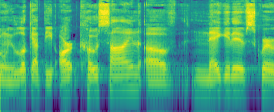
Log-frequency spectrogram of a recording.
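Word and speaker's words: arccosine: The way these are pronounced are arc s arc cosine all one word and arc tangent.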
